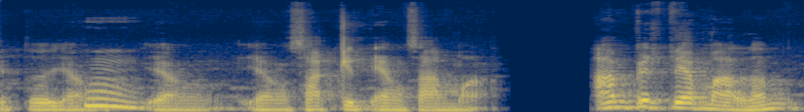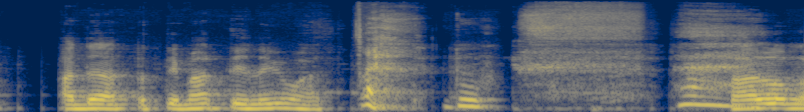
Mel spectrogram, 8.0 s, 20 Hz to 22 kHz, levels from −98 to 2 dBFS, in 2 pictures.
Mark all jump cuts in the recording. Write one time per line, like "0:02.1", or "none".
0:02.5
